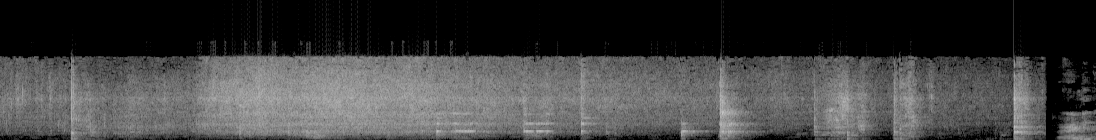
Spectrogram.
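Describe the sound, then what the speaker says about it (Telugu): A tempering of spices goes into hot oil and gets stirred, producing a close sizzle with a string of sharp scrapes and clinks of a utensil against the pan, some in quick bursts toward the end. "పోపు వేసేస్తాం"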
